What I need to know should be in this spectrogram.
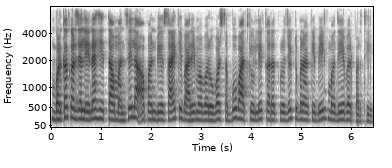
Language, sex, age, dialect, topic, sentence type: Chhattisgarhi, female, 36-40, Central, banking, statement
